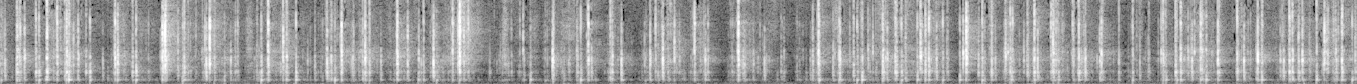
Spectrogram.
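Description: A black, hollow, handheld plastic game controller is held close to the recorder and tapped and clicked with fingertips on its buttons and shell. The result is a rapid, uneven run of sharp, dry, bright clicks and taps with almost no low end, each one stopping instantly without any ring.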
